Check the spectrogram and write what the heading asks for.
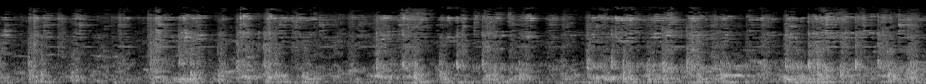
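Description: Puffing Billy's narrow-gauge wooden passenger carriages rolling past, their wheels clattering and knocking irregularly over the rail joints and level crossing.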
